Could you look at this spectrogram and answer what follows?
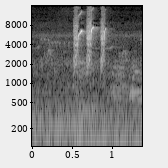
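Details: Flowerpecker in lively song: a fast run of three sharp, very high chips in under half a second, in a quiet setting.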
